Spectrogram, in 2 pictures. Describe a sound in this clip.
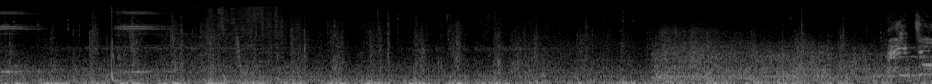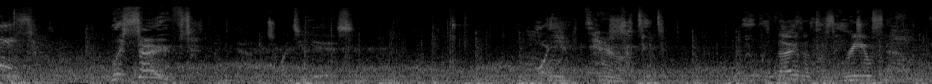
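Heavy armoured footsteps thud on the ground.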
